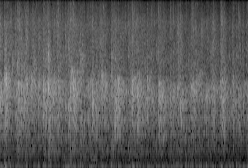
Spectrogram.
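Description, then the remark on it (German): An audience at an evening event applauds steadily after thanks to the organising team, a dense, bright wash of many hands clapping at once with no pauses, holding a fairly even loudness throughout. “Und nun, ja, darf man wirklich ruhig klatschen.”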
